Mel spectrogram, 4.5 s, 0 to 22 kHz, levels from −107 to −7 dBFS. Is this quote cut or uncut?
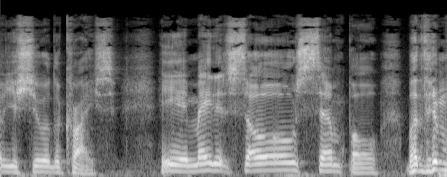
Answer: uncut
